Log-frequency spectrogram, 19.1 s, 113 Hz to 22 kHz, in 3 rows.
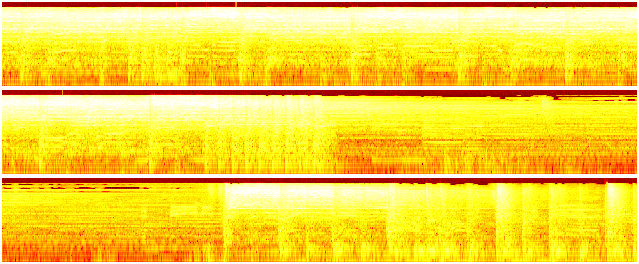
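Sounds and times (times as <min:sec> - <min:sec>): drum kit played hard: 0:00.0 - 0:14.1, 0:14.8 - 0:19.0
recorded pop-punk song: 0:00.0 - 0:19.0.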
